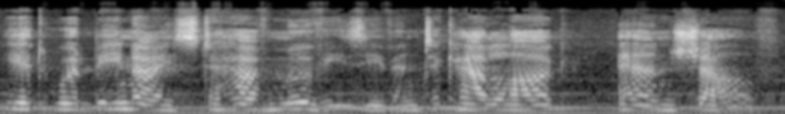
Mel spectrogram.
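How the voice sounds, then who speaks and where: A woman's voice: lowish voice, fairly even intonation, moderate pace, natural voice. A woman playing a dutiful, earnest android librarian in an audio drama, speaking in formal, precise, procedural phrases. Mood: dutiful, methodical. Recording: music behind the voice. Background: music.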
